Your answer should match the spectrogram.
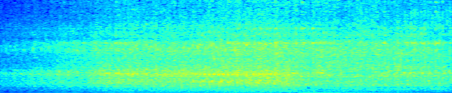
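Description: A tractor engine runs steadily, a low throbbing rumble with a broad mechanical roar that stays loud and even throughout, with no voices. The tractor is used to reach the lakeside restaurant Graf Isang, which is surrounded by floodwater.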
